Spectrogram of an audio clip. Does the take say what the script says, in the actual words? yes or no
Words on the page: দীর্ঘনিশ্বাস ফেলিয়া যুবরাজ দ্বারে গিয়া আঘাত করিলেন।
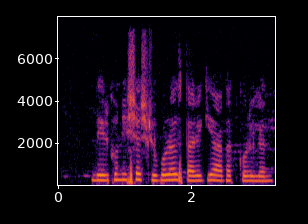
no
